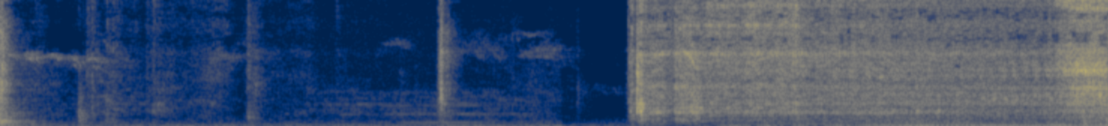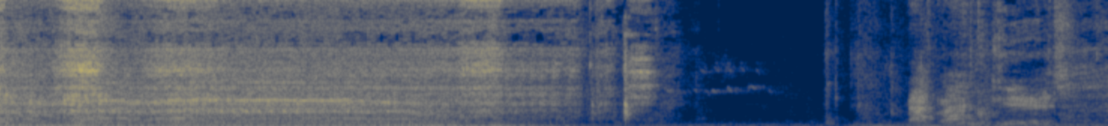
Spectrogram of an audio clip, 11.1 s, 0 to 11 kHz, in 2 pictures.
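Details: 1991 Suzuki Swift 1.6 AWD five-door saloon, carburettor, project car being revived with fresh fuel added: cranks, fires and holds a low fairly even idle about five seconds, then fades and dies; fuel starvation suspected, not confirmed.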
